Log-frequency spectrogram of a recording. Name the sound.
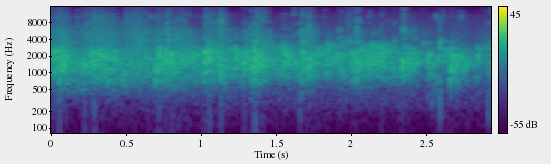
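audience applause for the newcomers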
